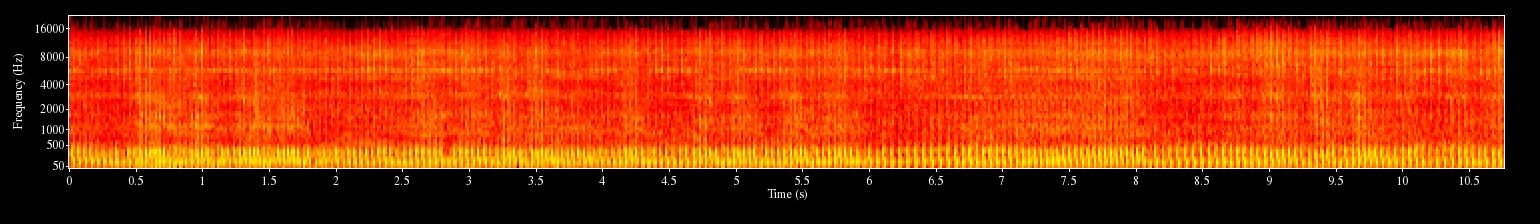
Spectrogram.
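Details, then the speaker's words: 1985 Honda ATC 200M single-cylinder three-wheeler on a new aftermarket Chinese carburetor, first run in a year or two: steady idle with light, quick ticking on each firing stroke from the front valve; valve clearance too loose, needs adjusting. "You can probably hear that front valve there. I gotta adjust the valve clearance, but keep in mind it's the first time this has been running now in a year or two."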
